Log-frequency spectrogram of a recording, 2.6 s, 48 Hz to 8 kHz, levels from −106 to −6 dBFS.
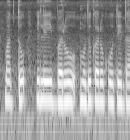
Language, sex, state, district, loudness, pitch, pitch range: Kannada, female, Karnataka, Bidar, -12 LUFS, 195 Hz, 195-200 Hz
